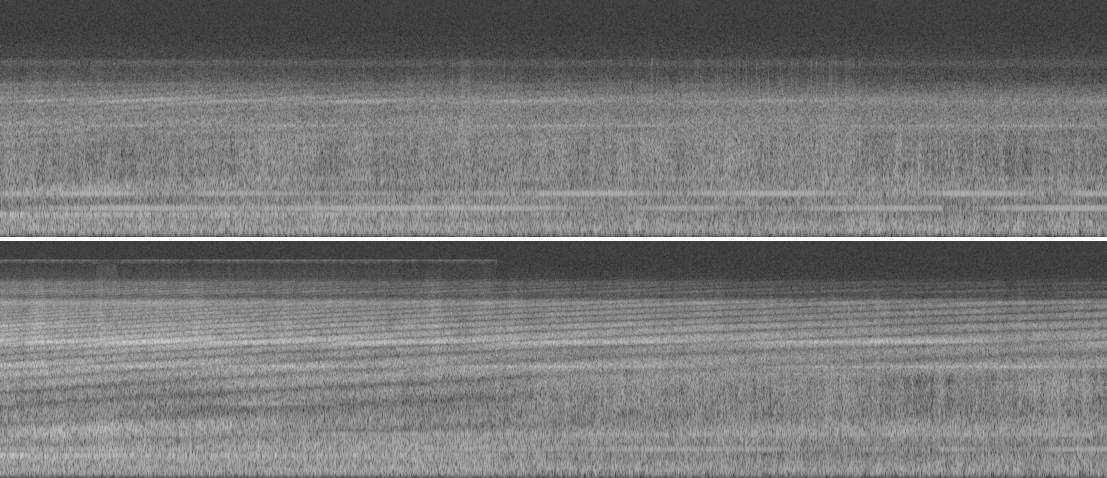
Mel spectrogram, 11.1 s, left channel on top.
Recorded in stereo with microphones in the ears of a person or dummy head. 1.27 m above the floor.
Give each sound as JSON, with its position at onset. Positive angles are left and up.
{"t": 0.0, "sound": "an aircraft", "side_deg": -70}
